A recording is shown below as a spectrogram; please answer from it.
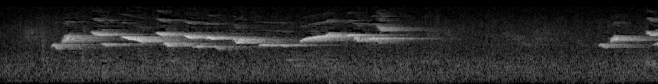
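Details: Oriental magpie-robin, a common resident bird of Ubon Ratchathani, Thailand, recorded 20 September 2022: a rich run of whistled and warbled notes for about three seconds, silence, then a new phrase begins.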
